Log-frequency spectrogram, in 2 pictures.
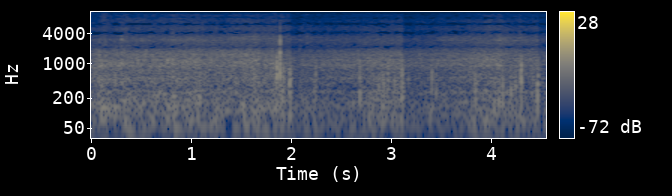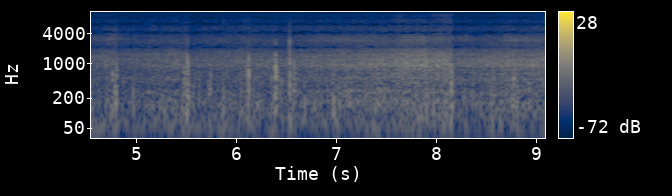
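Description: Steady road and wind noise from a moving car, with scattered light clicks.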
